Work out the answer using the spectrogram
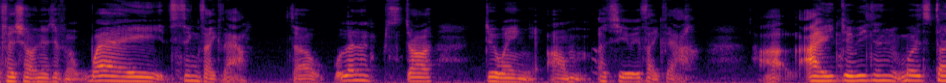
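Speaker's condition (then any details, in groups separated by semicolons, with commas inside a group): Cerebral palsy, quadriplegic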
